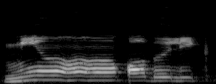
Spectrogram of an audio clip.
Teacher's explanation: That's why we stop here. And when we stop, so then we make shiddat and hams quality in the letter kaf · On the ba we make qalqala, which is the weak qalqala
